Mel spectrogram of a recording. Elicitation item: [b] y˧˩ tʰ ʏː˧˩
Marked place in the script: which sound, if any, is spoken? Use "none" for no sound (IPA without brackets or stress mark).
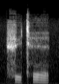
f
